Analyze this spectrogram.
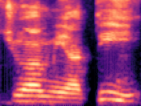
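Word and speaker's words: Chua Mia Tee: Born in China, Chua Miati, pronounced as Chua Miati, is widely acknowledged as one of the greatest living artists today.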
